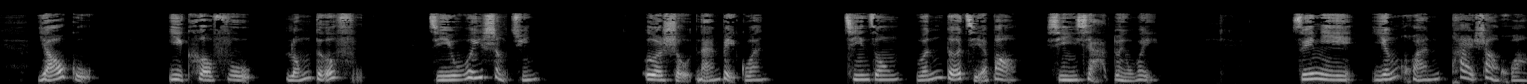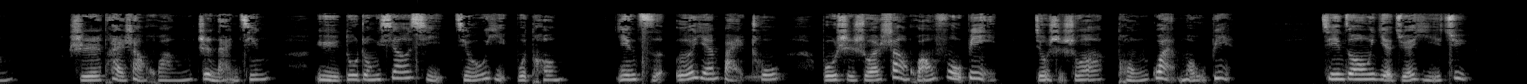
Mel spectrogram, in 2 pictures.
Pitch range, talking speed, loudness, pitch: 200-255 Hz, 150 characters per minute, -21 LUFS, 220 Hz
